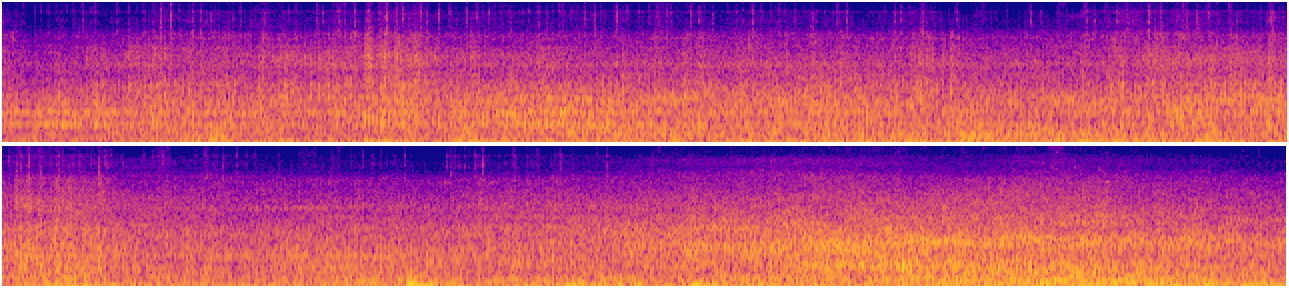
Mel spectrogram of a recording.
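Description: Steady rush of wind buffeting the microphone, mixed with the rolling hum of road-bike tyres on asphalt, while riding along at speed. It grows slightly louder near the end.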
